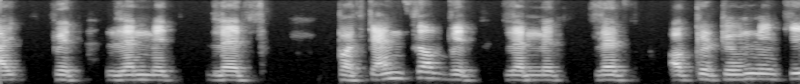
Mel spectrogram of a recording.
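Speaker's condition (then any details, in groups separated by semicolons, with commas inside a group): Cerebral palsy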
